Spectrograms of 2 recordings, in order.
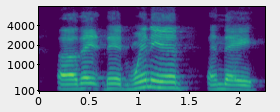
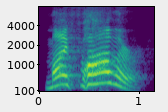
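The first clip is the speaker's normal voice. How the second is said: high, loud, eager pleading; eager kid; 8 semitones higher, 6 dB louder than usual. Acted. King of Israel asking Elisha, high and loud with eagerness. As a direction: beg like a kid in a candy store. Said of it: "like a little kid in a candy store".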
